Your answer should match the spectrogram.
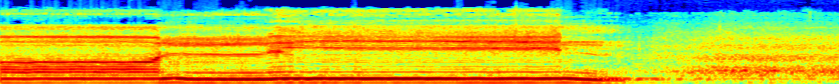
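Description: An imam's chanted recitation holds its last word, "wa la ad-dallin", on one long steady note. About a second in, the congregation joins him in a unison sung "Amin" of about two seconds, which stops sharply near three seconds and leaves the echo of the mosque's vast hall dying away.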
